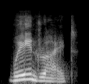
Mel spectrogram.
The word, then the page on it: wainwright: Indian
